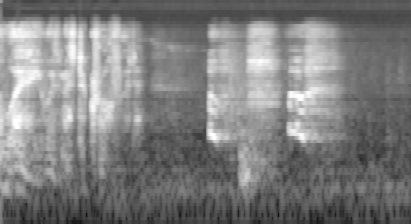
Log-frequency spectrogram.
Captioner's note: Lady Bertram cries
